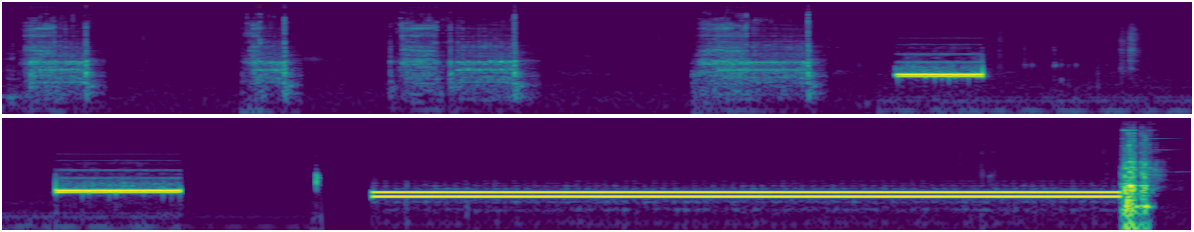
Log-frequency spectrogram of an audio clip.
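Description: Unanswered telephone in the game That's Not My Neighbour: several bursts of murmur, then a steady repeating two-tone ring in pulses, ending in one long sustained tone, loud and close.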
